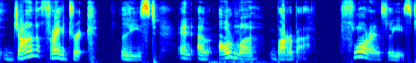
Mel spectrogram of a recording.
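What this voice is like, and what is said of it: Put-on German accent. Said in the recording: “I'm trying to give that, like, German accent... Did a great job, babe.”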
